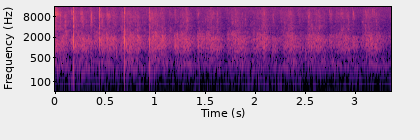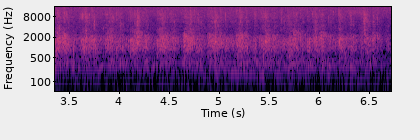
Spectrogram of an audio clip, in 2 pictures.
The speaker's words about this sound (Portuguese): Essas palmas estão bem presbiterianas, né?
